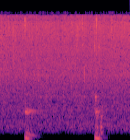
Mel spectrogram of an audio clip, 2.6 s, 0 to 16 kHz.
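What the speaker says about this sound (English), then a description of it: "The rain set to continue as we are underway in the second half" Steady, even hiss of rain falling over a Madden 24 football game, close and constant, broken by two short, dull low thumps.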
